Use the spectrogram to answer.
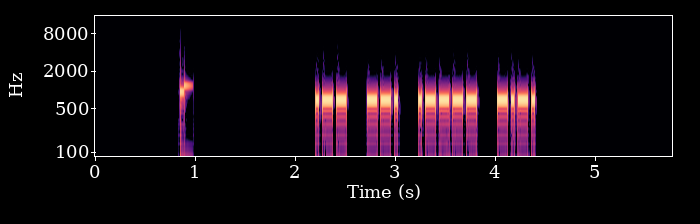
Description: Morse code, heard as a keyed tone, about 36 wpm, spaced as for 25 wpm, 700 Hz. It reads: WG1C
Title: USA Call Signs - 2x Character Spacing - 35wpm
